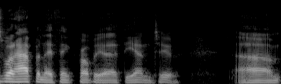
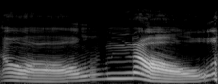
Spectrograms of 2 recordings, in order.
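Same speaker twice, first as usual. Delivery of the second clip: whiny, high-pitched "no", stretched out long; 5 semitones higher than usual. Also imitating the character Andrew: whiny Andrew voice. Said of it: "That's exactly what he sounds like".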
